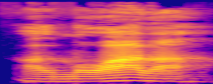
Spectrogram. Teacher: almohada, it's the A towards the end, that's a strong syllable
